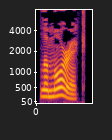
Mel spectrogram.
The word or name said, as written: lamorak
